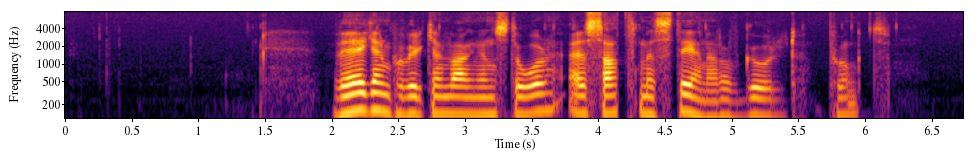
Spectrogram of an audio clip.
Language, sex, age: Swedish, male, 34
